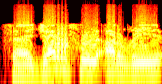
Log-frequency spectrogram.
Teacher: الراء أقوى من اللام لأن فيه هذا التكرار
